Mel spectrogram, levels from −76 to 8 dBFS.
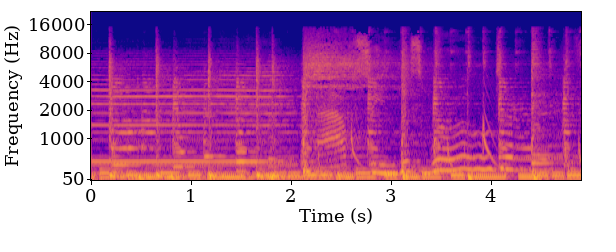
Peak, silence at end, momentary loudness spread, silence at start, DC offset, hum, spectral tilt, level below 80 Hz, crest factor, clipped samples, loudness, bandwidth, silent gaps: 0 dBFS; 0 s; 2 LU; 0 s; under 0.1%; none; -5 dB/octave; -26 dBFS; 12 dB; under 0.1%; -13 LUFS; 15.5 kHz; none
